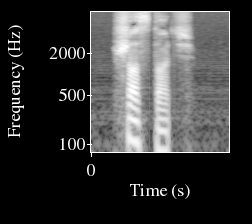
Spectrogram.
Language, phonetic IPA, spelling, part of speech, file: Polish, [ˈʃastat͡ɕ], szastać, verb, Pl-szastać.ogg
